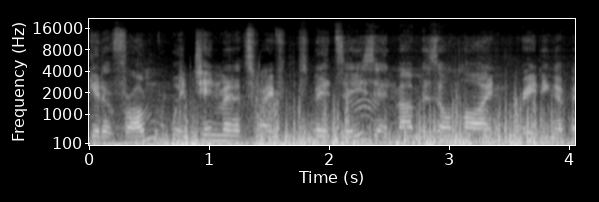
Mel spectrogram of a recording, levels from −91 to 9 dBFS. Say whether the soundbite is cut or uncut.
uncut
